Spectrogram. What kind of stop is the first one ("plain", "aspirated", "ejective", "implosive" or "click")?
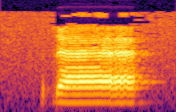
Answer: implosive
